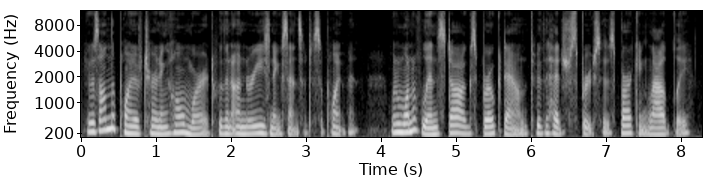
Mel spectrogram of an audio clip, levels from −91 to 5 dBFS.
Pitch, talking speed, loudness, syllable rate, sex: 200 Hz, 205 wpm, -17 LUFS, 5.9 syllables/s, female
